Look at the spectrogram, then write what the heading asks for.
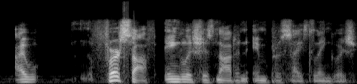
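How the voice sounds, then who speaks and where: A man with a medium pitch takes his words at a fairly slow pace. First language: not English (English learned sixth). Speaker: panelist on tabletop gaming talk show. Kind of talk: casual chat.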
